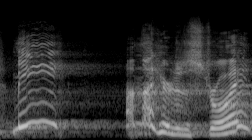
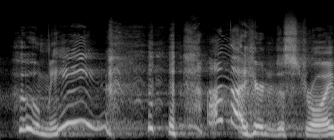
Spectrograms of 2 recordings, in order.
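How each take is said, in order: First: Lightly high feigned innocence; the same claim, a little calmer; mock innocent. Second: High, feigned surprise with a laugh; a general protesting too much; mock innocent Joab. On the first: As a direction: repeat the denial, still pretending. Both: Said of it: "And Joab says".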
